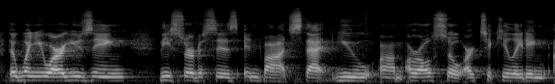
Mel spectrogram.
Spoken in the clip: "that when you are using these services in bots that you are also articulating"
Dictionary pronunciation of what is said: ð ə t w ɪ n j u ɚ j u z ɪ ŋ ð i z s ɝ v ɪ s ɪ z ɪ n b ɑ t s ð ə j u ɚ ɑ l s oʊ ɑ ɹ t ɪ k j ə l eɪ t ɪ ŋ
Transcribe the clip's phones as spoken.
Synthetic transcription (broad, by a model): ð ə t w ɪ n j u ɚ j u z ɪ ŋ ð i z s ɝ v ɪ s ɪ z ɪ n b ɑ t s ð ə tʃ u ɚ ɑ l s oʊ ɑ ɹ t ɪ k j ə l eɪ t ɪ ŋ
